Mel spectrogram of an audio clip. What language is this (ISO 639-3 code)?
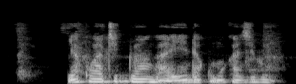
lug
